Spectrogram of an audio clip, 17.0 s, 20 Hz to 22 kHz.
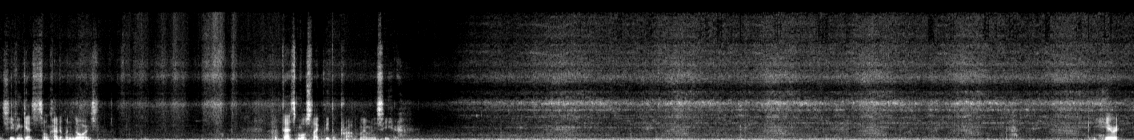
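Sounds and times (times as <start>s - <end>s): faint brake scrape: 1.2s - 5.4s, 6.6s - 17.0s
brake dragging on spinning wheel: 6.6s - 17.0s.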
